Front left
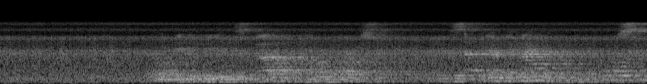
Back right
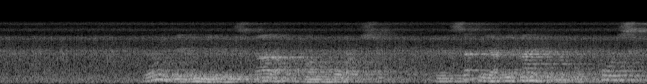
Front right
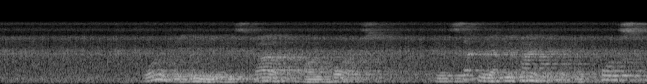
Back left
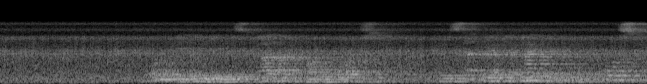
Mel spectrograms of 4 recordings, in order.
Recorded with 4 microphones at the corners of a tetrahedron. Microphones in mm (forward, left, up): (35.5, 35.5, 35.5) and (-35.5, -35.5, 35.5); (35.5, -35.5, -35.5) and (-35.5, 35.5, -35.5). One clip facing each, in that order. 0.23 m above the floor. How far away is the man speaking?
About 5 m.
